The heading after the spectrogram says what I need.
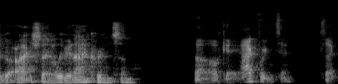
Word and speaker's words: Accrington: Well, I do say Lancashire, but actually I live in Accrington.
